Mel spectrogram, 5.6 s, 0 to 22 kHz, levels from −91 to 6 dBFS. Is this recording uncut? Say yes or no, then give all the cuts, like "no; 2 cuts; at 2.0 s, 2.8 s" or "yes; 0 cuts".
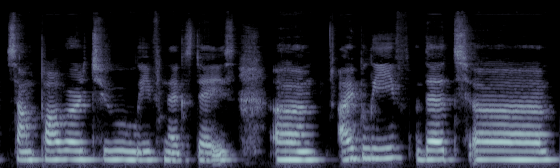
yes; 0 cuts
